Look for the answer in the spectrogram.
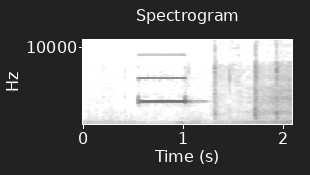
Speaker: So first you test between the terminals. Make sure you have a continuity there between all three.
